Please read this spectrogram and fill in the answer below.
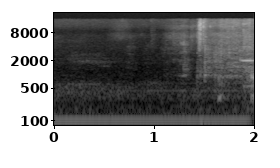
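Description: Quiet room tone with a steady low hum and a soft knock about one and a half seconds in.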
